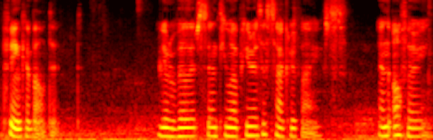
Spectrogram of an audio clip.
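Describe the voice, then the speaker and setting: A woman as a slow-talking, haughty, teasing dragon woman. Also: fairly low pitch, level tone, creaky, a little hiss or hum. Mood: stern, condescending. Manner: haughty, teasing, addresses listener directly. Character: dominant, teasing immortal dragon woman claiming a human mate. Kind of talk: ASMR roleplay. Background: cave ambience and fire sound effects.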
